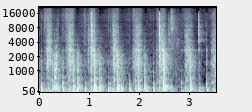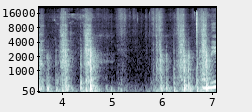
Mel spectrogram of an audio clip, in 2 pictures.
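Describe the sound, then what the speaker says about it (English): Solid coconut oil grated into flour on a grater, producing rapid, evenly spaced scraping strokes, loud and close, with one short pause before the rhythmic rasping resumes. "I'm going to use this grater to grate the solid coconut oil into the flour, and it makes little shreds."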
